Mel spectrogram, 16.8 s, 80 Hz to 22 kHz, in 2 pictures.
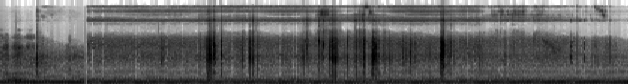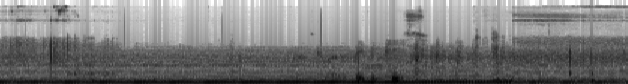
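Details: Microsuction removal of a small residual piece of earwax on the lower eardrum, tucked behind the inferior recess of the left ear, using a Fine End Gauge 18 on a Zoellner suction probe; the client had bilateral occluding wax. Continuous suction hum with crackling, scraping bursts, then steady hiss.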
